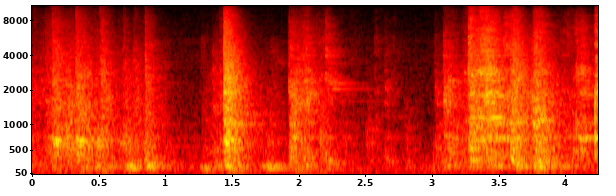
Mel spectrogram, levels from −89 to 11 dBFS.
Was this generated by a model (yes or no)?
no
